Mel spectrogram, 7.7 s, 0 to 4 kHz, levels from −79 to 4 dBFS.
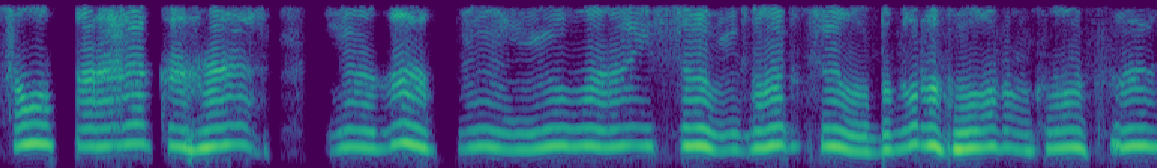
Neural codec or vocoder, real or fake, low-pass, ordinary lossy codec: codec, 16 kHz, 1.1 kbps, Voila-Tokenizer; fake; 3.6 kHz; none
